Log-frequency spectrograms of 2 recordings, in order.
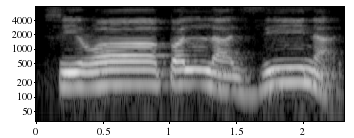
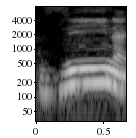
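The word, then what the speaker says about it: صراط الذين: নিচের দাঁতে লাগাবেন না সিরাতাল্লা জিনা জিনা এটা বলা যাবে না এটা ভুল বলতে হবে জি পাতলা করে সিরাতাল্লাজিনা হামজাহ নুন জবর আন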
